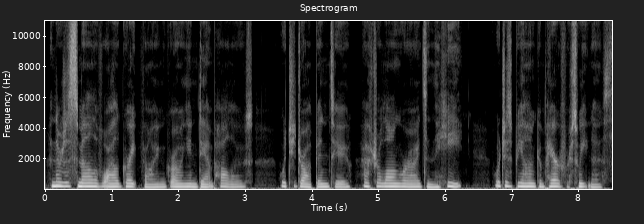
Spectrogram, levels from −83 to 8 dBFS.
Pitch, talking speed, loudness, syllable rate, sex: 195 Hz, 195 wpm, -18 LUFS, 5.2 syllables/s, female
